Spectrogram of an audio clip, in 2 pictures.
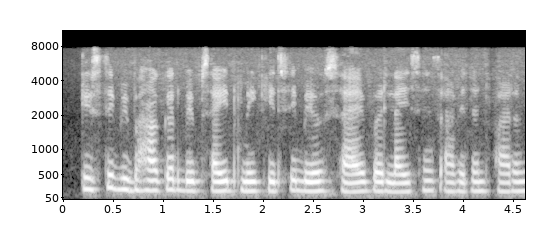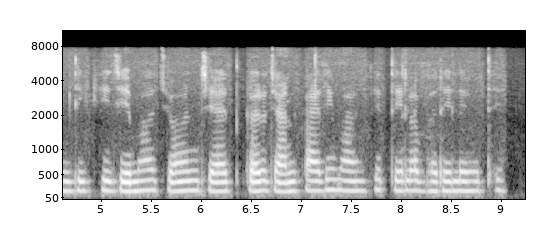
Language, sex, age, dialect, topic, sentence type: Chhattisgarhi, female, 18-24, Northern/Bhandar, agriculture, statement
